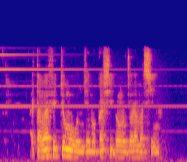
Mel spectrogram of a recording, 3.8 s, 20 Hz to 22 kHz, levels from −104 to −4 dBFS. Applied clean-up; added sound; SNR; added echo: none; Chime; 14 dB; none.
